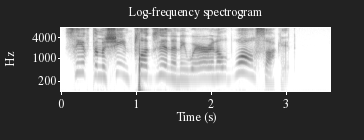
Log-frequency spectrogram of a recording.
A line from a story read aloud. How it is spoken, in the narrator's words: he shouted to Lennon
